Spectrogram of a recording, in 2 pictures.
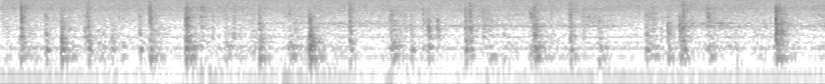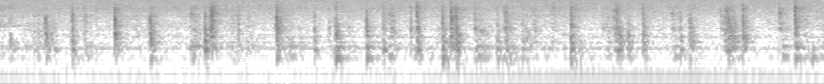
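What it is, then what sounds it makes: Acoustic guitar body tapped. Fingertips tap the wooden top of a hollow sunburst acoustic guitar lying flat, around the bridge and the black pickguard area. A steady run of soft, quick taps each gives a short hollow thump with a low body resonance, dying away almost at once over a faint low hum.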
